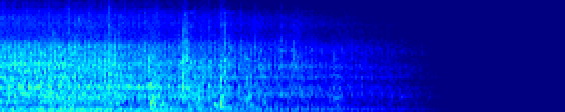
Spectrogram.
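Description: A tractor engine hums steadily close by and fades out.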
